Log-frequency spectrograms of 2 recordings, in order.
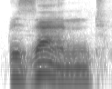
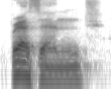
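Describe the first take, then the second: First: Weak first vowel in "present"; stress on second syllable. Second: "present" with a short e up front; stress on first syllable. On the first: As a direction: PRESENT as the verb, pri-ZENT. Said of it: "second syllable". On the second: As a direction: PRESENT as the noun, PREZ-ent. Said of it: "the stress is on the first syllable". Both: Shown as a demonstration.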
